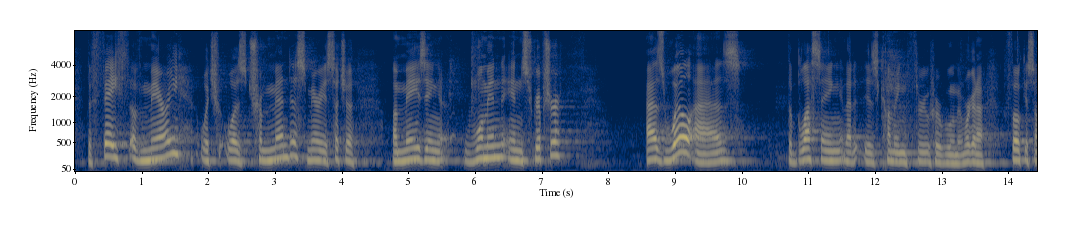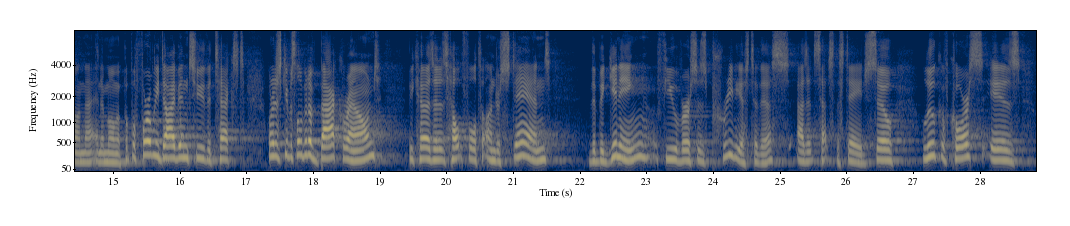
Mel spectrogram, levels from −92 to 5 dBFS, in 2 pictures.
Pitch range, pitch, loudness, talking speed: 160-210 Hz, 180 Hz, -32 LUFS, 160 wpm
